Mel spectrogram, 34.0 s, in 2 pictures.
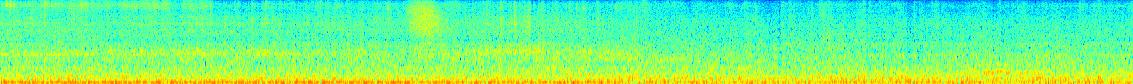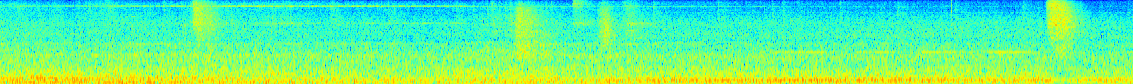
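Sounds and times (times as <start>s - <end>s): freight train rumbling and rattling: 0.0s - 33.9s
air hissing: 32.7s - 33.3s.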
